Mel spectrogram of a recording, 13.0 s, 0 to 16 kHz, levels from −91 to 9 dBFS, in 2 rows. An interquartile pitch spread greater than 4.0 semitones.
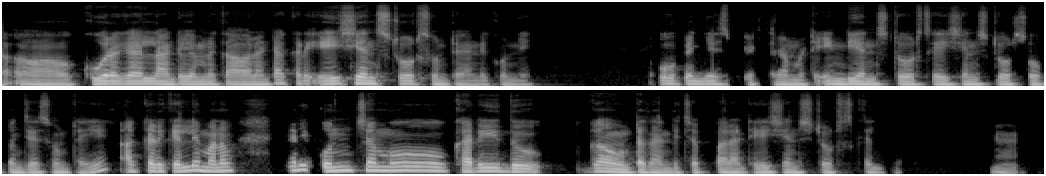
Yes: average, 4.5 semitones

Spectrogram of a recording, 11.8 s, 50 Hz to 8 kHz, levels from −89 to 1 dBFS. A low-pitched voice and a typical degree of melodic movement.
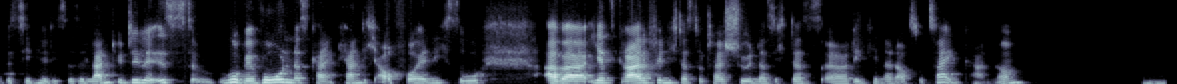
No: high, 195 Hz; average, 3.0 semitones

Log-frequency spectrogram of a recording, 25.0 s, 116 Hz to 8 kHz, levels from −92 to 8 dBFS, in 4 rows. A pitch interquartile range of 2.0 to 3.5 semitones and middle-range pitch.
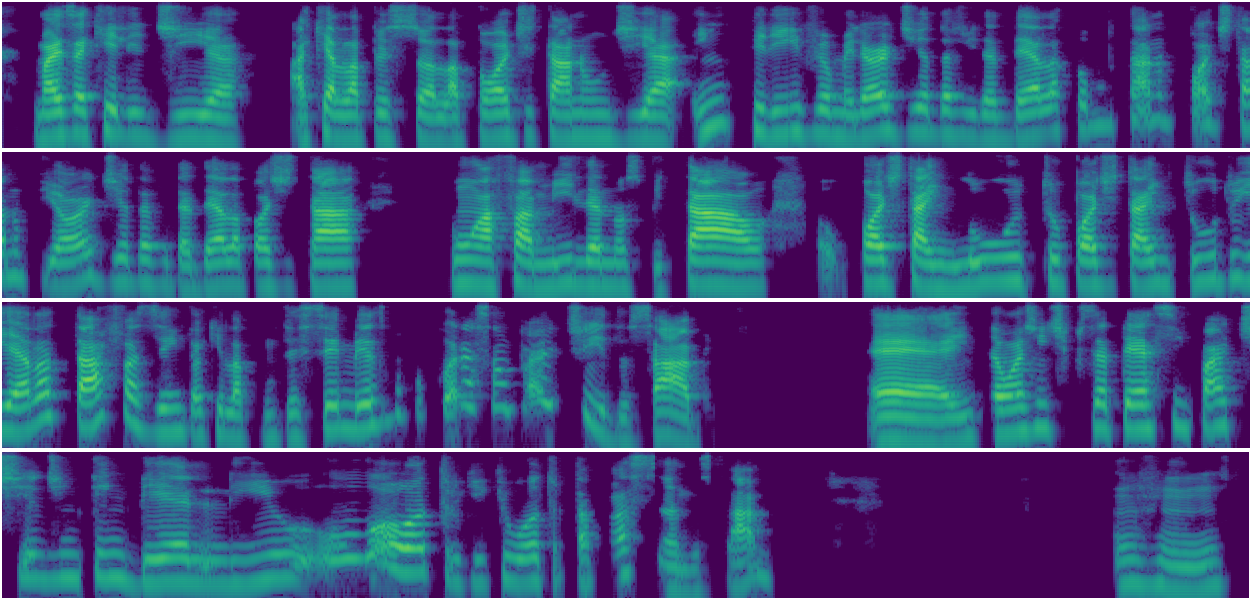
No: average, 4.0 semitones; medium, 175 Hz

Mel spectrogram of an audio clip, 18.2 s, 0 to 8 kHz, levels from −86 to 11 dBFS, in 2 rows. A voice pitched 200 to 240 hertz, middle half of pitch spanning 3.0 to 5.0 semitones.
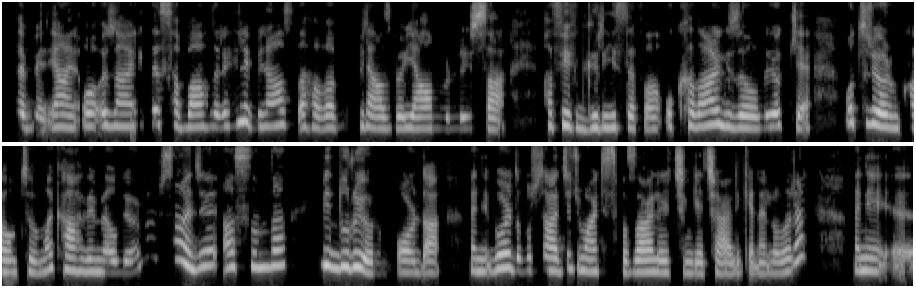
Yes: high, 230 Hz; average, 3.5 semitones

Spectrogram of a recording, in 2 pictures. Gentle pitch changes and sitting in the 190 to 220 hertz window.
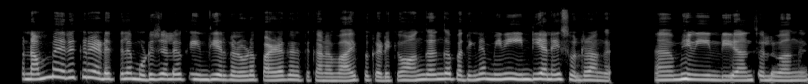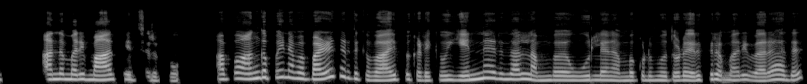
No: average, 3.6 semitones; high, 215 Hz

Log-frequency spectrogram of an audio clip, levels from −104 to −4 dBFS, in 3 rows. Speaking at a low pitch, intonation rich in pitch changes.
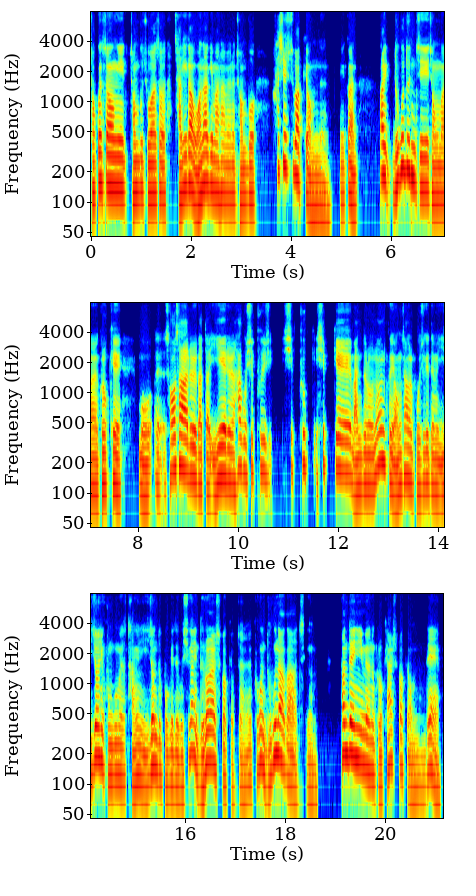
Yes: low, 125 Hz; wide, 6.1 semitones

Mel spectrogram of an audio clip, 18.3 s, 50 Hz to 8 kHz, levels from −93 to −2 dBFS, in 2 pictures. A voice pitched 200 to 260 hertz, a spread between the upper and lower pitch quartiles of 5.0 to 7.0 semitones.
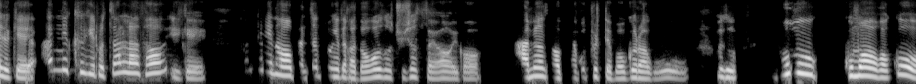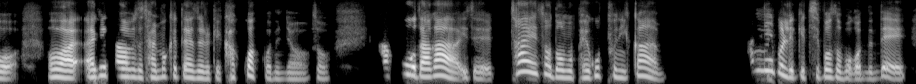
Yes: high, 225 Hz; wide, 5.6 semitones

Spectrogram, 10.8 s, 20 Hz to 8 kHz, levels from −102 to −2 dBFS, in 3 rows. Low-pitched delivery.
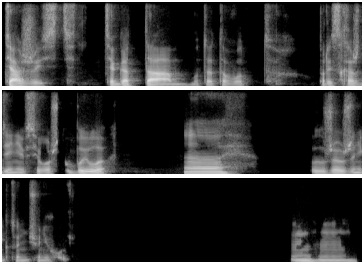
Yes: very low, 90 Hz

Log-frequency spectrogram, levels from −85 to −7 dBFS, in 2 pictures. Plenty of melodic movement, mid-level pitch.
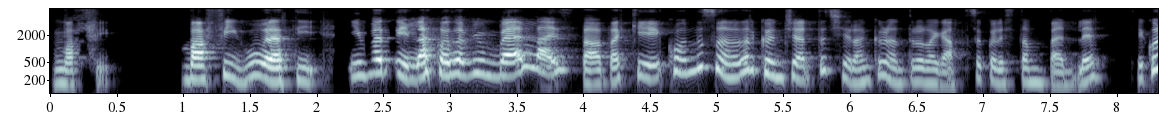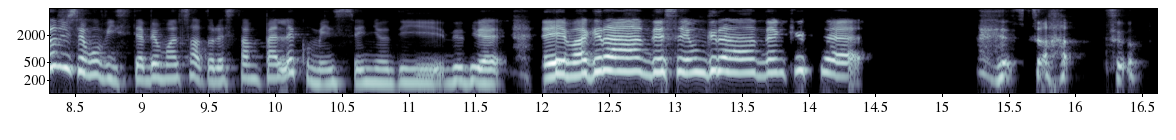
No: wide, 7.7 semitones; high, 235 Hz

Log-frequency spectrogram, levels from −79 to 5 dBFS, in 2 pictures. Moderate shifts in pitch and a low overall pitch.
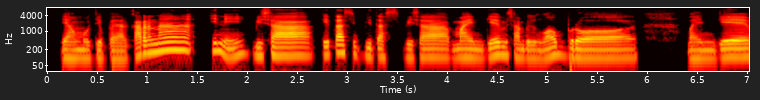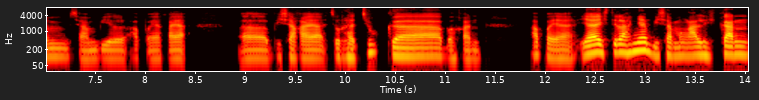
Yes: average, 4.2 semitones; low, 115 Hz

